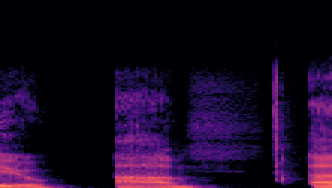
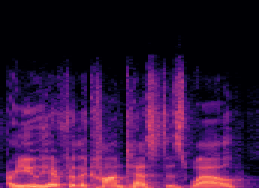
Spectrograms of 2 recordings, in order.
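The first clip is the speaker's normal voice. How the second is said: high, louder eager question; bright welcoming question; 12 semitones higher, 6 dB louder than usual. Acted. Mystic greets the visitor, high and eager. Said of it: "[name] says".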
